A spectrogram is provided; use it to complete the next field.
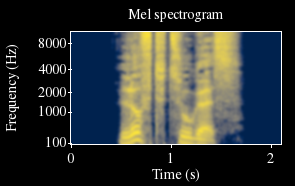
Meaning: genitive singular of Luftzug
- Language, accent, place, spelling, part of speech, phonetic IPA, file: German, Germany, Berlin, Luftzuges, noun, [ˈlʊftˌt͡suːɡəs], De-Luftzuges.ogg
